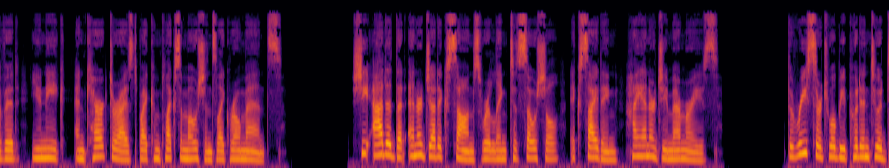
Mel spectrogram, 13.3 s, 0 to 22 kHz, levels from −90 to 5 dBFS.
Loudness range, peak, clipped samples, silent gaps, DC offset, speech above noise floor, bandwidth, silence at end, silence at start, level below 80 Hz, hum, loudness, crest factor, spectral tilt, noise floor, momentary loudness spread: 4 LU; -6 dBFS; under 0.1%; 4.38-5.18 s, 10.93-11.72 s; under 0.1%; over 66 dB; 16.5 kHz; 0.05 s; 0 s; -60 dBFS; none; -24 LUFS; 18 dB; -4.5 dB/octave; under -90 dBFS; 9 LU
